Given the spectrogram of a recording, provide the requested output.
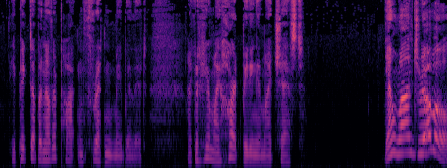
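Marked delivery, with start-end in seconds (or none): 5.8-6.7 shrill, very high, echoing, parroting jeer. Reading a threatening man mocking the narrator's words, in a high mimicking voice. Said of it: "he mimicked in a high voice".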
